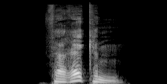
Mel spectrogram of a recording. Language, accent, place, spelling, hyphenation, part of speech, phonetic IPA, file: German, Germany, Berlin, verrecken, ver‧re‧cken, verb, [fɛɐ̯ˈʁɛkn̩], De-verrecken.ogg
- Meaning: to croak, die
